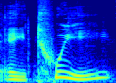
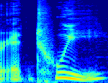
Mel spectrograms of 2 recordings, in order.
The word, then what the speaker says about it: étui: If you do enough crossword puzzles, you're sure to come across the word étui or étui. It's spelled E-T-U-I, and it means a small case for sewing needles or other little items.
